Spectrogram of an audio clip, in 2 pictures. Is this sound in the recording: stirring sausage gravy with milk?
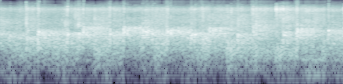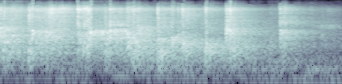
no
